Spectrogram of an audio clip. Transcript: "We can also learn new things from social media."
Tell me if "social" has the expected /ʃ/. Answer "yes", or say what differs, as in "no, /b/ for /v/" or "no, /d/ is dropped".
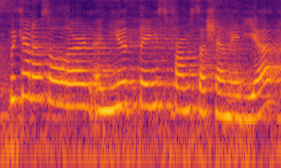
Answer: yes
